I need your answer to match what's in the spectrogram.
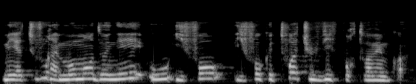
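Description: Talking fairly quickly in a fairly high voice, this Canadian woman from British Columbia, a guest speaker, shares her faith with passion and animation in a casual chat, frequently restarting. The sound is dull and lo-fi.

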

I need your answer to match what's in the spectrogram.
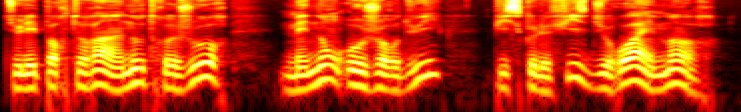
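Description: A man's voice: mid-range voice, animated, moderate pace, warm tone, lightly acted. A man reading aloud voices a stern army commander giving firm orders.

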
